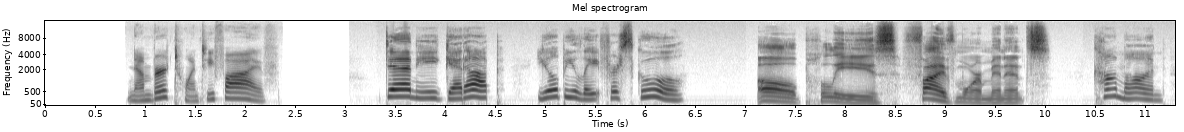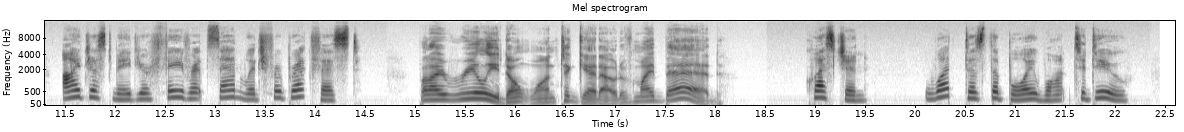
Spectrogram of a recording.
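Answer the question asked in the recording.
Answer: Stay in bed and sleep.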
